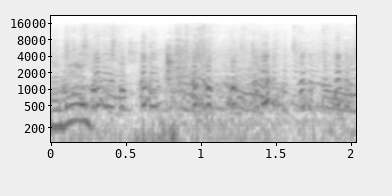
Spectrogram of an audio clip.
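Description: A flock of hens clucking and chattering, many short calls overlapping, as they settle onto their roosts for the night.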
